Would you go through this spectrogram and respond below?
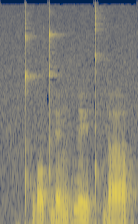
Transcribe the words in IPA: t̪ʰ w ɔ˧˥ t̪ ɥ ɛ˧˥ n k w e˥˩ ɪ̯ t̪ʰ j ä̰˨˩˦

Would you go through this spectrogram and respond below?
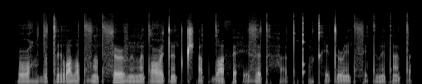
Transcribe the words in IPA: ʕ ṳ dˤ e t r i ðˤ i t zˤ ẽ t s ə˞ v ɛ̃ v ã t ʕ ʏ t ə̃ t t͡ʃʼ a t dˤ ɛ θ ɛ h ḛ z ə t h a̰ t qʼ ṳ kʰ ḛ t ɹ ẽ t s ḛ t ð ɛ̃ t ã t

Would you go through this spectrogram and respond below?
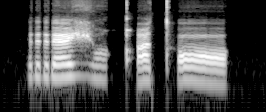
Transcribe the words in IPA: r ɛ ʒ ɔ̤ qʼ ɯ tʼ ɔ

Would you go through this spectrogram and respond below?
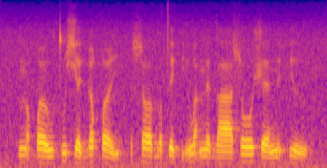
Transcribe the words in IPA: n̪ o̰ q uː tʷ e ɕ ɛ bʲ a qʷ i | ɬ ʌː ɡ ʌ t̪ e pʲ ḛ w a̰ n ɛ ɡ aː ɬ oː ʃ ɛ n ḛ pʲ ɯ

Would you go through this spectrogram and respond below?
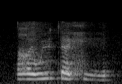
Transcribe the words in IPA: ʁ ɪ w y t ɾ ɛ xʲ e̤

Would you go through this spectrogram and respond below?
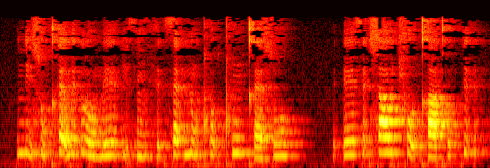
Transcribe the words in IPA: n ḭ˦˨ sʰ ṵ˦˨ kʰ ɛ̰˦˨ w ɪ˦ ʔ l o˨ m e˦ ɪ̯ ʔ ḭ˦˨ θ ĩ˨ h ɪ˦ ʔ θ ɛ˦ ʔ n ũ˦˨ tʰ ʊ˦ ʔ tʰ ũ˦ kʰ ɛ˨ sʰ u˦ | ʔ e˦ θ ɪ˦ ʔ s a˦ ʊ̯ t͡ɕʰ o̰˦˨ ʊ̯ kʰ ä˨ kʰ ʊ˦ ʔ k ɪ˦ ʔ

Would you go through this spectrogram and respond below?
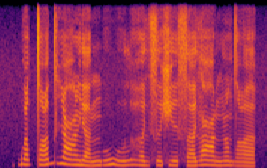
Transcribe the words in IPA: ɓ u lʲ tˤ ɘ dʱ i ʕ ĩ ɾʲ a ŋ u w u l ɦ ɐ lʲ s ɘ xʲ e s a lʲ ʕ ɐ ŋ ĩ dˤ a

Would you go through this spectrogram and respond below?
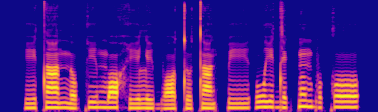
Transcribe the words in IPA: i˨ t ã˧ n o˨ k i˧ m ɔ˧ h i˨ l i˨ b ɔ˨ t u˨ t ã˧ k͡p i˧ | w i˦ d e˧ k͡p ũ˦ b o˧ k o˦

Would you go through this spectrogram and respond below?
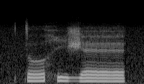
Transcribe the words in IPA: t ɤ h i ʒ ɛ

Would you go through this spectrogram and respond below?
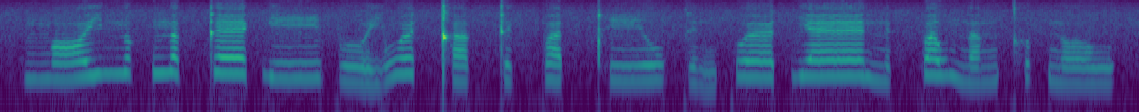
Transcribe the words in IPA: ŋ ɔː˨˥ j n̪ ʊ˥ k̚ n̪ ɐ˥ k̚ t̪ ɛː˥ k̚ j iː˧ p uː˨˩ j w ɵ˥ t̚ kʰ ɐ˨ k̚ t̪ ɪ˨ k̚ p ɐ˧ t̚ pʰ iː˨˧ w k ɪ˨˩ ŋ kʷ œː˥ t̚ j ɛː˥ n̪ ɪ˨ k̚ p ɐ˥ w n̪ ɐ˨˧ ŋ kʰ ʊ˥ k̚ n̪ o˧ w

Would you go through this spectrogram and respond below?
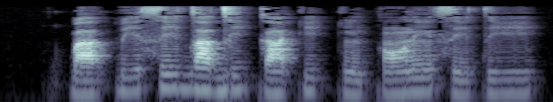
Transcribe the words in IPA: k͡p a˨ k͡p i˧ s i˦ d a˦ d i˦˨ k a˧ k i˧ k ĩ˨ k ɔ̃˨˦ ɾ ĩ˧ s i˨ t i˧

